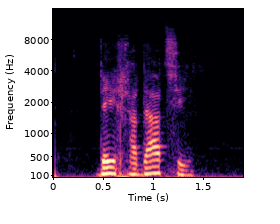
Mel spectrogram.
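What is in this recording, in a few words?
"degradatie", Dutch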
